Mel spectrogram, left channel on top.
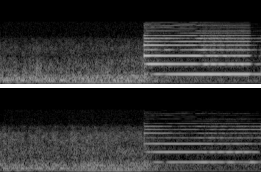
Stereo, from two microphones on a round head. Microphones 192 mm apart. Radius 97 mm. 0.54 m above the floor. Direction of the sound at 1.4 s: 50° left (ahead or behind).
